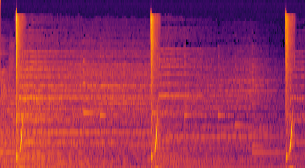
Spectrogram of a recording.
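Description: Three water-drop sound effects, each a short plop with a quick rising pitch, about two and a half seconds apart, over music that fades away.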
